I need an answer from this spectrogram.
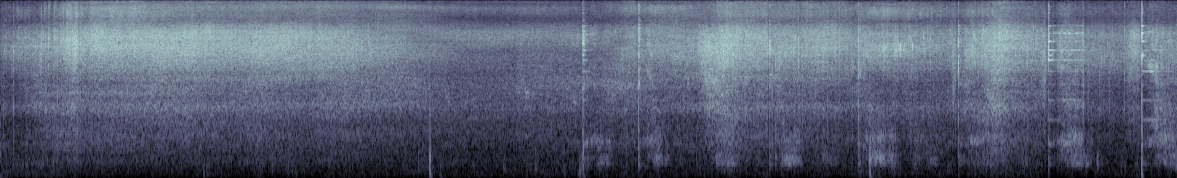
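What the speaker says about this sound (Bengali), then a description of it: "এবার জল দেব।" Oysters cook in a hot pan as water is poured in, giving a steady loud hiss and sizzle with occasional sharp clinks and scraping stirs.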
